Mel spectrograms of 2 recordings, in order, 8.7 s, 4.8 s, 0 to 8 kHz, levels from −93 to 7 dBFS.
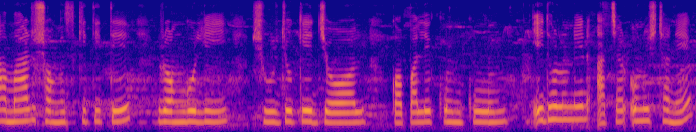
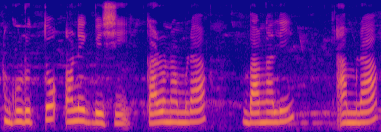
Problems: background sounds at intervals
